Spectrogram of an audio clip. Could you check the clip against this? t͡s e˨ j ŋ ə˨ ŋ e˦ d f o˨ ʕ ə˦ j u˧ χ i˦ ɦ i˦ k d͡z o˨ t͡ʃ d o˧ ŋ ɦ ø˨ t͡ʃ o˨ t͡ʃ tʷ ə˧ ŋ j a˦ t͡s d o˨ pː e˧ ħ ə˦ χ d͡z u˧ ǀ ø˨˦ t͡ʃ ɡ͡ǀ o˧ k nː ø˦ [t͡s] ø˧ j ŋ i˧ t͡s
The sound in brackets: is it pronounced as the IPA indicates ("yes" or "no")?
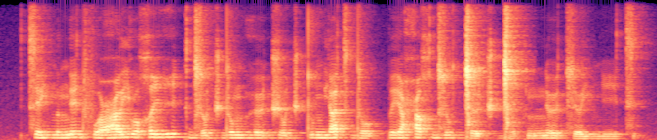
yes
